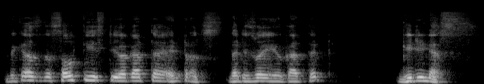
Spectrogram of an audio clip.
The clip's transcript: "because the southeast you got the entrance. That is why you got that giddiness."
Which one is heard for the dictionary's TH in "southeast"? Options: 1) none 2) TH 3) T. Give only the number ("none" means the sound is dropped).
3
